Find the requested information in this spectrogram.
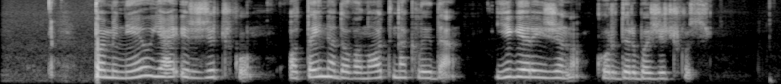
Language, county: Lithuanian, Vilnius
